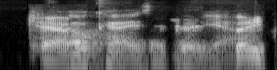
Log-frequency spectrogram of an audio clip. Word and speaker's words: Cavill: Okay, say it like travel, but okay, but Cavill. Okay. So, Okay, yeah. thank you, Nick. Thanks for the assist there. Yeah. Cavill.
